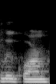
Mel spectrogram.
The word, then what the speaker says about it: lukewarm: um i don't like lukewarm coffee in that sentence i stressed luke lukewarm although lukewarm is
